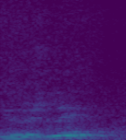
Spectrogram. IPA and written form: ˈjuːʒli (usually)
